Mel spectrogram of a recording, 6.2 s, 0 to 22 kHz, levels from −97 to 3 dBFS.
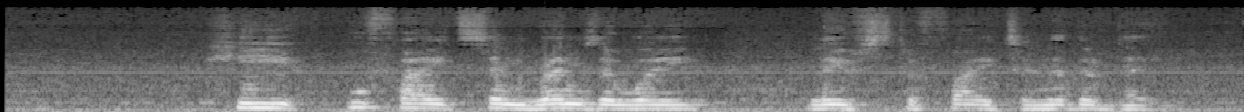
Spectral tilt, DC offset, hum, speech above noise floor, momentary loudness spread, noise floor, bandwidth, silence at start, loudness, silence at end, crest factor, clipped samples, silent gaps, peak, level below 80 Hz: -8.5 dB/octave; under 0.1%; none; 22 dB; 13 LU; -32 dBFS; 15 kHz; 0.05 s; -12 LUFS; 0.15 s; 12 dB; under 0.1%; none; 0 dBFS; -38 dBFS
